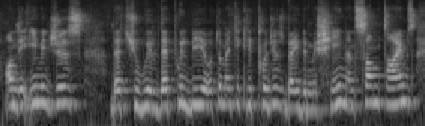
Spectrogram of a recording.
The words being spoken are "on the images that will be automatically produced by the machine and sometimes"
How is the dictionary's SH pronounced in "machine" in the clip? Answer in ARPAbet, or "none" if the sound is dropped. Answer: SH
